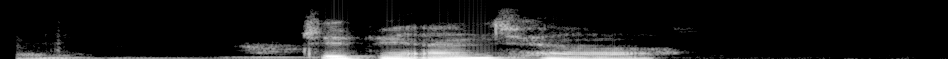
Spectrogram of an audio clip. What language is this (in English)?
Chinese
